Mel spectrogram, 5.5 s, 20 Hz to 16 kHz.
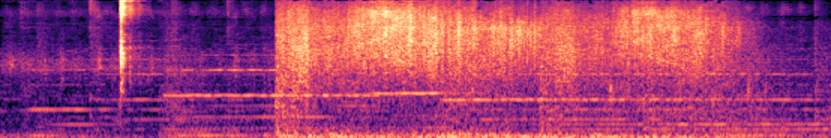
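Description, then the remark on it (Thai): A single heavy cannon boom from a 152/32 mm disappearing coastal artillery gun, built by Sir W.G. Armstrong of England and raised by hydraulic oil pressure to fire, erupts partway through, followed by several seconds of loud, rolling rumble that slowly fades. A steady low tonal drone runs underneath, and nobody speaks. “Armstrong ประเทศอังกฤษ ระยะยิงไกล 8กิโลเมตรติดตั้งอยู่ในหลุมปืน ยกตัวขึ้นด้วยแรงน้ำมันไฮดรอลิกในเวลายิงยิง”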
